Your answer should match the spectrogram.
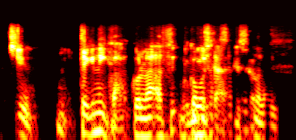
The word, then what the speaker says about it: Tknika: Porque no lo has pronunciado. Sí, técnica, como se Técnica, hace eso.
